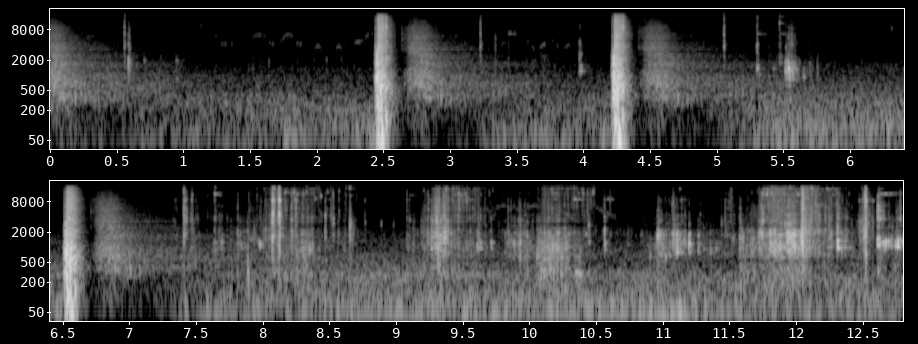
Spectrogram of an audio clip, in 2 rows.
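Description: Three shots from a Glock 29 10mm subcompact pistol, about two seconds apart, each with a short echo. From about halfway there is a run of small metallic clicks and rattles as the pistol is handled.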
